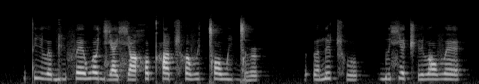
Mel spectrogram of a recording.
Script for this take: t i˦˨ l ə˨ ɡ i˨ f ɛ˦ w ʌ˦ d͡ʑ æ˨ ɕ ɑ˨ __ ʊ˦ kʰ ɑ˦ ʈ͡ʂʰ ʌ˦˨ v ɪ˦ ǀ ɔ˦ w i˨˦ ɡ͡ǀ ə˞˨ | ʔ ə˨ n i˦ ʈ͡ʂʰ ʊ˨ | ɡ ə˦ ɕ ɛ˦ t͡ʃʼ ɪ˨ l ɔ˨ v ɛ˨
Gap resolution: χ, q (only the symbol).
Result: χ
